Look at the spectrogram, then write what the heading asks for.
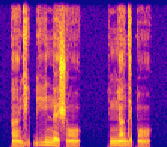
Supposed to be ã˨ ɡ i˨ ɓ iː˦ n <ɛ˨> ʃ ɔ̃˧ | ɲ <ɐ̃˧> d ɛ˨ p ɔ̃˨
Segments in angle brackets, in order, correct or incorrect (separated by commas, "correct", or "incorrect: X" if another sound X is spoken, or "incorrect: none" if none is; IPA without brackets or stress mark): incorrect: ɛ˧, incorrect: ã˧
